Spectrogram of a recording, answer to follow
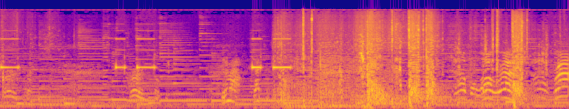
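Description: A few shotgun shots in the second half, sharp cracks that are the loudest sounds, over background guitar music.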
